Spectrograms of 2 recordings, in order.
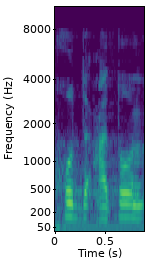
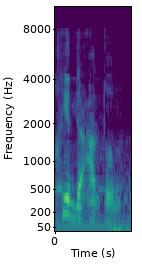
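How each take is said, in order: First: The first vowel is u. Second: The first vowel is i.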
